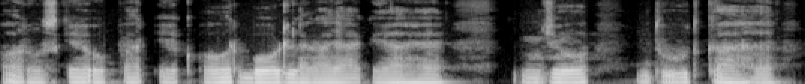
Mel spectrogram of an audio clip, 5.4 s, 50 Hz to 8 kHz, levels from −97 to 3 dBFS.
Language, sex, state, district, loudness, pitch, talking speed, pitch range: Hindi, male, Jharkhand, Palamu, -19 LUFS, 105 Hz, 145 wpm, 100-110 Hz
